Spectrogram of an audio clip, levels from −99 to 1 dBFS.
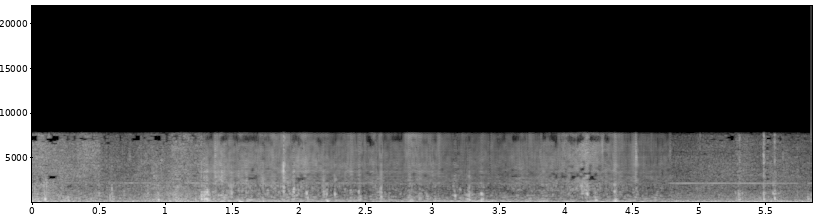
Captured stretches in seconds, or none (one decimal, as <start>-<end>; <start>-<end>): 0.0-1.3; 4.8-5.9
